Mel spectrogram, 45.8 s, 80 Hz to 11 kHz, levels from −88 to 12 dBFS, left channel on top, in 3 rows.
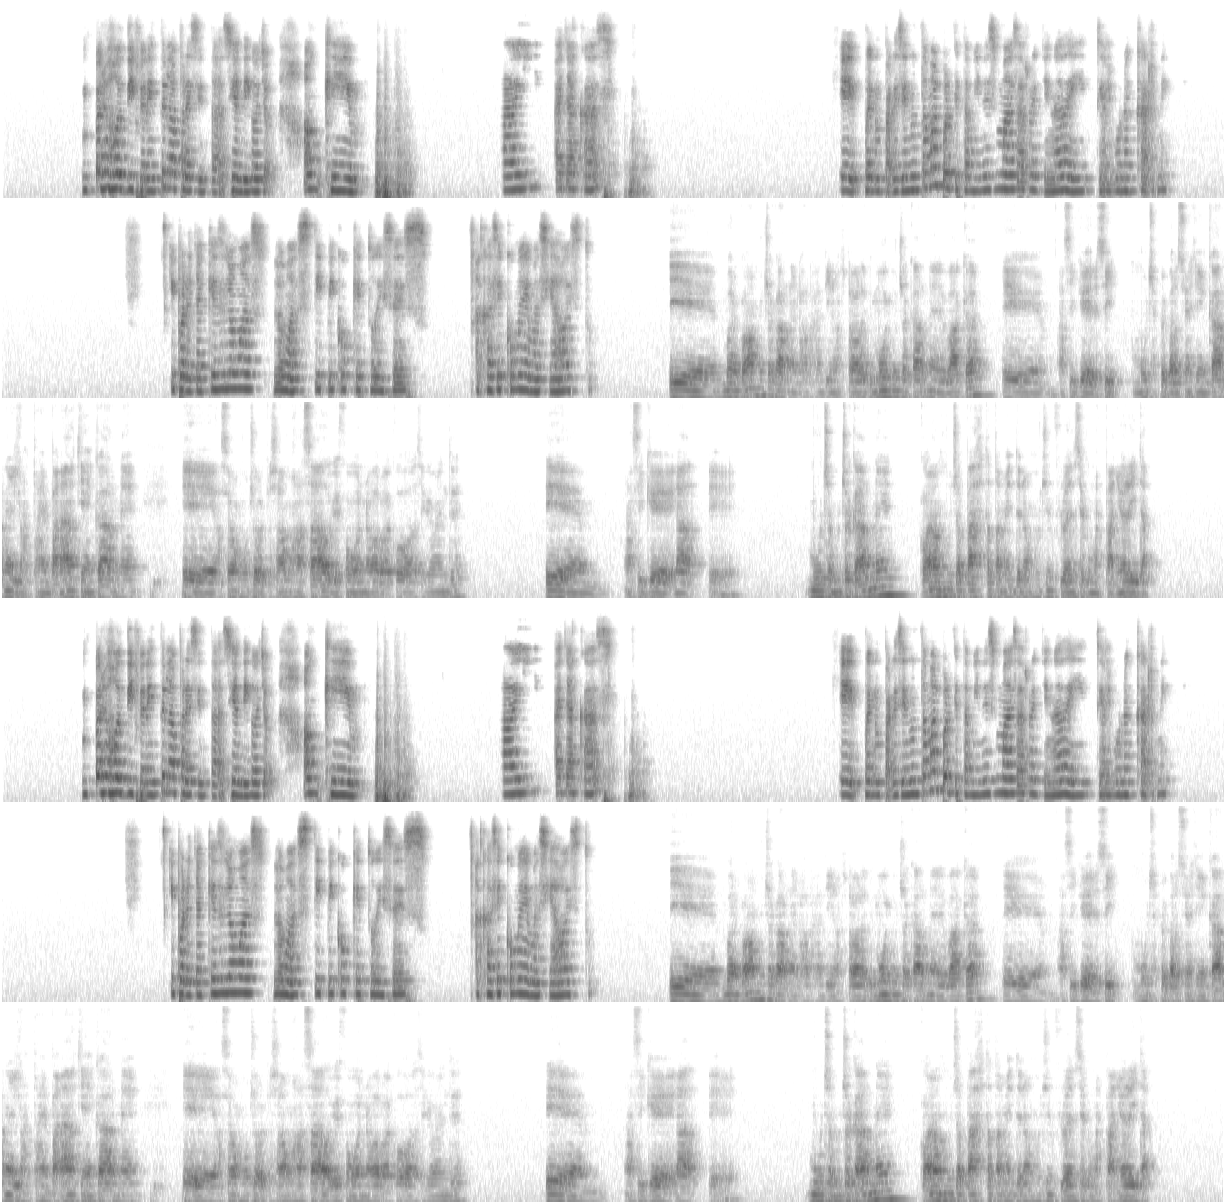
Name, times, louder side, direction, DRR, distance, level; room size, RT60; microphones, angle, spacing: voice 1, 1.0-5.1 6.2-8.1 10.5-14.6 16.8-17.0 17.4-20.5 21.2-22.6, right 1 dB, 20° right, 0.5 m, -30 dB
voice 2, 23.6-32.3 32.8-36.3 37.3-39.8 40.6-44.8, equal, 60° left, 0.8 m, -38 dB
2.4 x 2.2 x 3.2 m
head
